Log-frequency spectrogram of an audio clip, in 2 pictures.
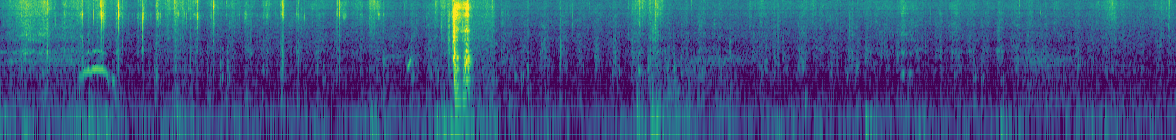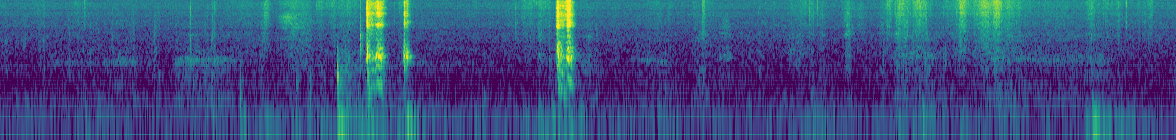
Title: Guinea pig coughing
